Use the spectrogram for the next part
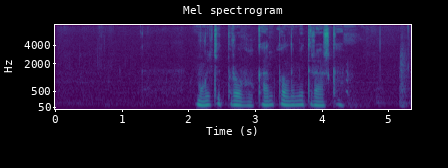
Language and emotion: Russian, neutral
